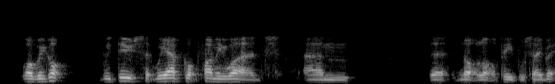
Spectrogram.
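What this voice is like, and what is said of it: West Country and Cockney mixed accent. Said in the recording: “local yokel accent that sounds like he's from the West Country ... bit of West Country, bit of Cockney, bit of everything in there”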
